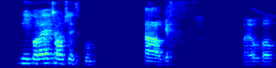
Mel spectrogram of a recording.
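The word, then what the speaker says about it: Nicolae Ceaușescu: De Nicole Cescu. Nicolae Ceausescu. Ah, ok, no lo puedo pronunciar, pero formó parte de la llamada generación del sacrificio.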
